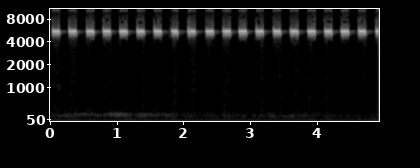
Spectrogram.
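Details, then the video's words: Male cricket chirping on a summer evening, a steady train of high, clean pulses, about four per second, each short and bright, with no other sounds in the background. "Cricket Chirping Sound Effect"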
